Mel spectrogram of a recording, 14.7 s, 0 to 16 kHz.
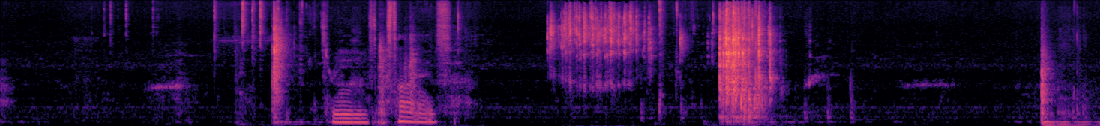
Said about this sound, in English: Okay, so go ahead and roll your 5 dice.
